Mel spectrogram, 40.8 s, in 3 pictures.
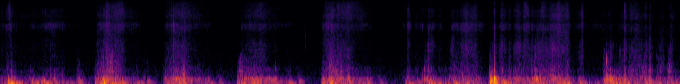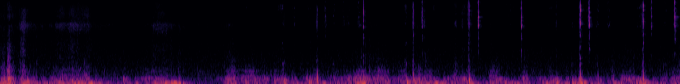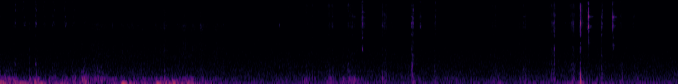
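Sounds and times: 
low rustling: 0:00.0 - 0:17.4
salon haircut scissor snips: 0:21.7 - 0:23.3, 0:25.0 - 0:25.6, 0:38.2 - 0:39.7.

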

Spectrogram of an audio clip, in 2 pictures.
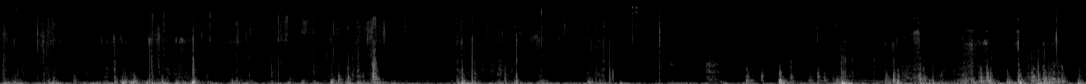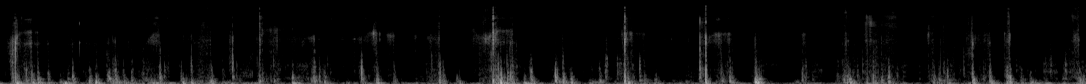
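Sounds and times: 
sticky slime being squished and pulled: 0:00.0 - 0:21.7.

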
